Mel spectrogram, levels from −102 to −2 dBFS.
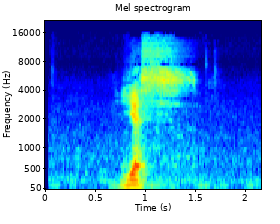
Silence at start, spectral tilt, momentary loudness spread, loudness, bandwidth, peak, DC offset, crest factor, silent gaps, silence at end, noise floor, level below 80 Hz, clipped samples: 0.75 s; -3.5 dB/octave; 24 LU; -28 LUFS; 16 kHz; -8 dBFS; under 0.1%; 26 dB; none; 0.65 s; -63 dBFS; -68 dBFS; under 0.1%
